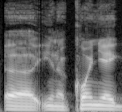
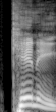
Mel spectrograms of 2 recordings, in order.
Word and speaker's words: Koine: And he said, well, it's Kenny Greek. And I said, no, it's Koine Greek.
